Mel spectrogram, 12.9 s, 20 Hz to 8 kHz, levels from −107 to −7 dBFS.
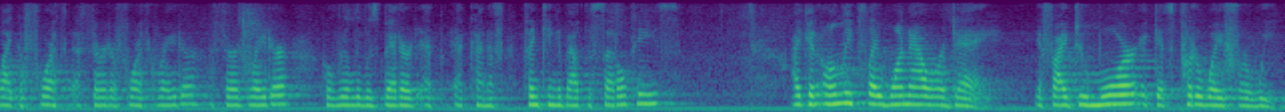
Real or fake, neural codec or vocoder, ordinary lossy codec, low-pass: real; none; MP3, 48 kbps; 7.2 kHz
